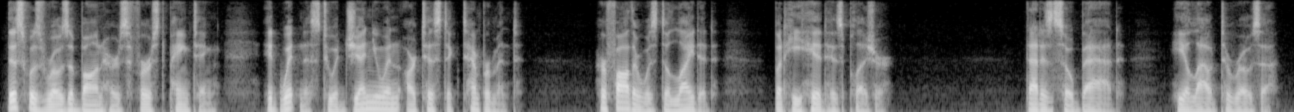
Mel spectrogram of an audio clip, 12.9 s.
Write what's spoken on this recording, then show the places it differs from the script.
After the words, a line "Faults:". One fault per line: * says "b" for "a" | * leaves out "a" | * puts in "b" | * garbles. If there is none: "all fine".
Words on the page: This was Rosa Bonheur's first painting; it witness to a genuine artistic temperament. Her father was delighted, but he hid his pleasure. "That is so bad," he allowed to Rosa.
This was Rosa Bonheur's first painting; it witness to a genuine artistic temperament. Her father was delighted, but he hid his pleasure. "That is so bad," he allowed to Rosa.
Faults:
all fine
